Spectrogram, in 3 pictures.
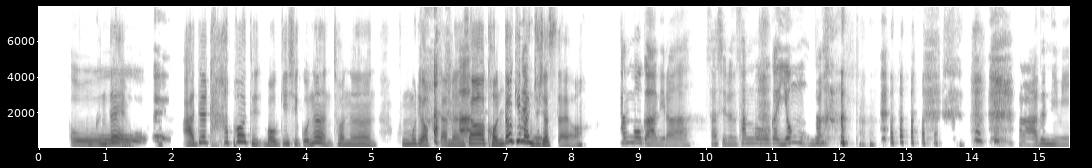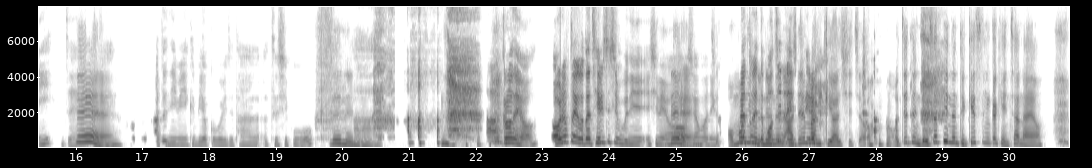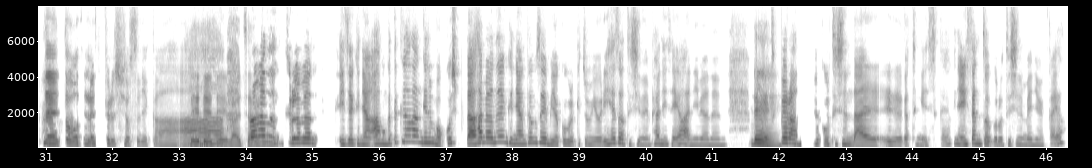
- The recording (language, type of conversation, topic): Korean, podcast, 불안할 때 자주 먹는 위안 음식이 있나요?
- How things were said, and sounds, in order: laugh; tapping; laugh; other background noise; laughing while speaking: "이역만"; laugh; laugh; laugh; laugh; "레시피는" said as "레서피는"; laugh; laugh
